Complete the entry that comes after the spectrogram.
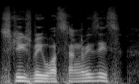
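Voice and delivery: terrible attempt at a Scouse Liverpool accent. Quoting a young guy who came up to ask, bad scouse liverpool accent. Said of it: "in a Scouse Liverpool accent ... That was a terrible impersonation of it".

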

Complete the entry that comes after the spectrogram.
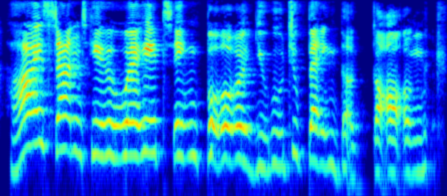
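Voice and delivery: high, very slow, drawn-out delivery. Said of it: "I do a really good impre-, impression".

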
